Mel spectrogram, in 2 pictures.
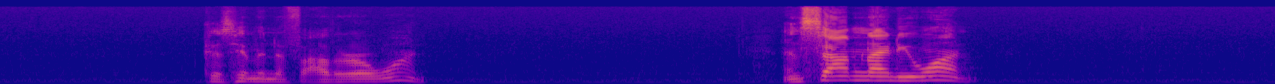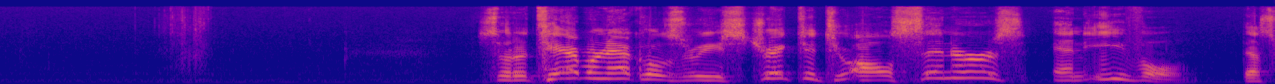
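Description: A middle-aged man speaks with animation through a headset microphone, with pauses.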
